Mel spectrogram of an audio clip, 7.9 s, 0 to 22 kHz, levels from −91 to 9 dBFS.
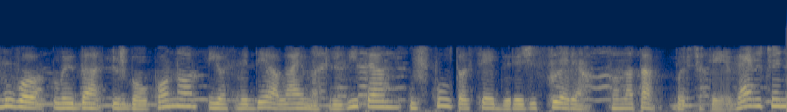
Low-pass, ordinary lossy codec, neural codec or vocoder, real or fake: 7.2 kHz; AAC, 16 kbps; codec, 44.1 kHz, 3.4 kbps, Pupu-Codec; fake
